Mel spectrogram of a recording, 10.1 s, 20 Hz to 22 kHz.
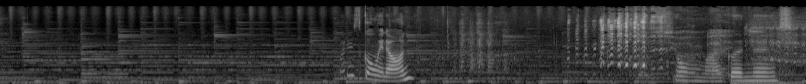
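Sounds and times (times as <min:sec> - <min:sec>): background music with low drone: 0:00.0 - 0:10.0
goat kids bleating: 0:05.6 - 0:06.4, 0:07.0 - 0:10.0.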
